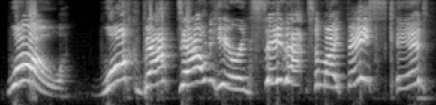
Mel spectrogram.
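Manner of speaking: hammed-up parental challenge, each word pushed out; imagined outraged parent. Parents answering a rude teenager, mock outraged scolding. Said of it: "their response would be".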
